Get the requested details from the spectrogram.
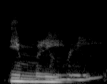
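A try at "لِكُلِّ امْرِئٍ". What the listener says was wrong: Likullimri, in, for each man. Join lam with meem. Alif is silent here when we read it in a sentence. Likullim riin.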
